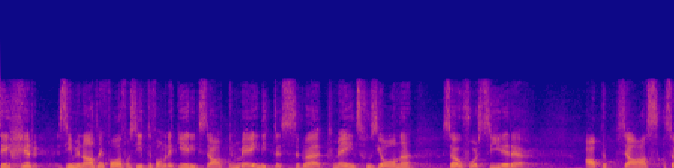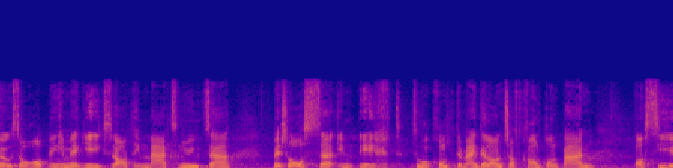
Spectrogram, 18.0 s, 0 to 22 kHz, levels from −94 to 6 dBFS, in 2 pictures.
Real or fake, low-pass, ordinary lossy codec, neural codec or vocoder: fake; none; none; codec, 24 kHz, 0.9 kbps, WavTokenizer, small release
